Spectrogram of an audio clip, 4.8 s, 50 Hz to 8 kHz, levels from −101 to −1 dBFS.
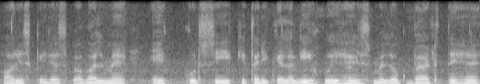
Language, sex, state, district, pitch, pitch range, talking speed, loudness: Hindi, male, Haryana, Rohtak, 135 Hz, 130-140 Hz, 200 wpm, -15 LUFS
